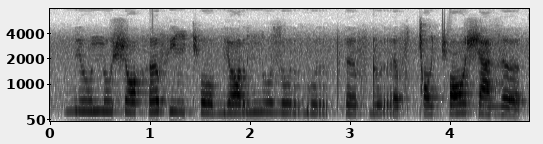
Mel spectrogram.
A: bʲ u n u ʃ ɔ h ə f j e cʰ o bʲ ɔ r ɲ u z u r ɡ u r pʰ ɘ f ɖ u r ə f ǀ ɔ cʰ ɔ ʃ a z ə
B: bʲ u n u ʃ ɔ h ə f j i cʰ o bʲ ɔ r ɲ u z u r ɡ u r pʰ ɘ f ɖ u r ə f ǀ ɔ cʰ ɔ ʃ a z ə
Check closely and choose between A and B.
B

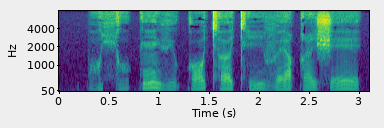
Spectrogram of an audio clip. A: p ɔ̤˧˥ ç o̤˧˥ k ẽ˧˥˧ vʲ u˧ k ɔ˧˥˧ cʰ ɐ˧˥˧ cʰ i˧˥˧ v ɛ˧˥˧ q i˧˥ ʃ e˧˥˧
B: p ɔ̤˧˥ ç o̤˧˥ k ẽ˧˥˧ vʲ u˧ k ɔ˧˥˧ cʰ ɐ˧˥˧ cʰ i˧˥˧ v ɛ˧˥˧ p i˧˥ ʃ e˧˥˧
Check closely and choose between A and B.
A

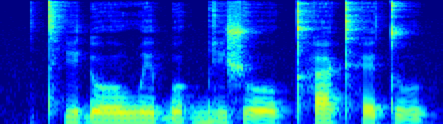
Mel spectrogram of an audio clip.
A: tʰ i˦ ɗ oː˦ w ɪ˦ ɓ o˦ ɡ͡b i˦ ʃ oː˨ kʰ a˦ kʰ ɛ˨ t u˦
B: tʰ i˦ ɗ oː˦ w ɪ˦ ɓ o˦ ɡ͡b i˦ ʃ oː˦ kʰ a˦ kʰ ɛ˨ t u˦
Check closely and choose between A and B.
A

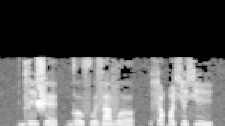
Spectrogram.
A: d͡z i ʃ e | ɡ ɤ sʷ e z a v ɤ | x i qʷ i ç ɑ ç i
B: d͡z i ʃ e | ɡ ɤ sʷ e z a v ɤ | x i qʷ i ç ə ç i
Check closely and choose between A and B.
B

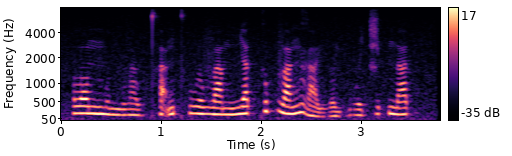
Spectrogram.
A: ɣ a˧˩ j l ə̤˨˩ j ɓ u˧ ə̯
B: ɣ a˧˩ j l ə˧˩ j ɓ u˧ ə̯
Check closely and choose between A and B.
B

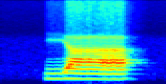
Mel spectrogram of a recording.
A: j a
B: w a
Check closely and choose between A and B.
A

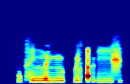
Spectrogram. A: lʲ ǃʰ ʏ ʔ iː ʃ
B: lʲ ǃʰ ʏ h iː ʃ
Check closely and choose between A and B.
A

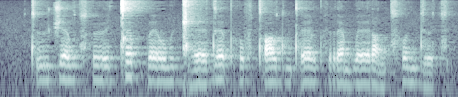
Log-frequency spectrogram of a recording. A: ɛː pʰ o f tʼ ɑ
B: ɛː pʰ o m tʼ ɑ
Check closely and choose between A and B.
A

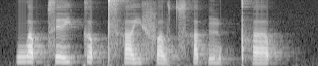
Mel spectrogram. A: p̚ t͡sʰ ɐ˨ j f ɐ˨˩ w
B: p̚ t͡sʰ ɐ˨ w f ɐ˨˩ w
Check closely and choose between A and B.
A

